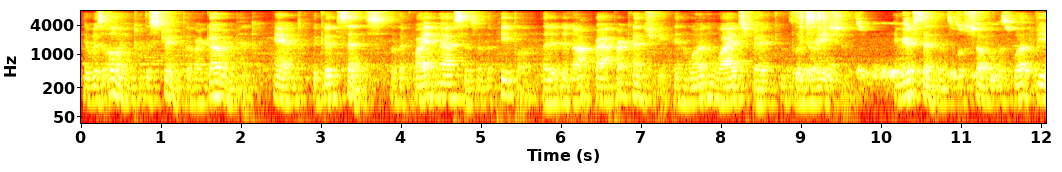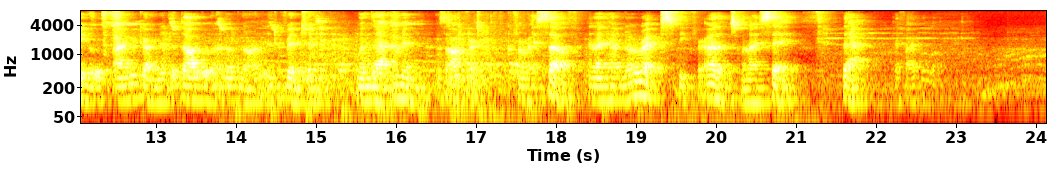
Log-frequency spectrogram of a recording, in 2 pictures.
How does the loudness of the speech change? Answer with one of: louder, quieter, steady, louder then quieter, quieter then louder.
steady.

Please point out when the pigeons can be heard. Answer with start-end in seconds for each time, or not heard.
8.8-17.8.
